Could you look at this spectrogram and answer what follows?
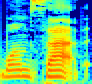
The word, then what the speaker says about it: WomSAT: Uh, well, it just rhymes with wombat, womsat.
